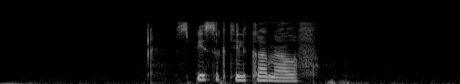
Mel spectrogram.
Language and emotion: Russian, neutral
